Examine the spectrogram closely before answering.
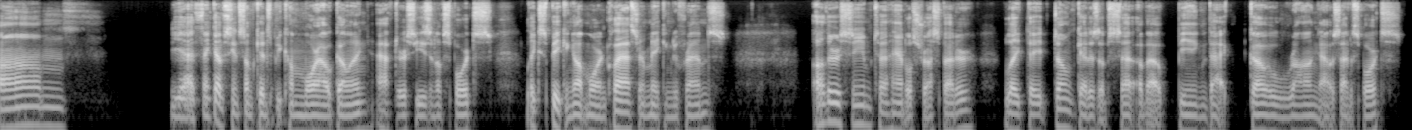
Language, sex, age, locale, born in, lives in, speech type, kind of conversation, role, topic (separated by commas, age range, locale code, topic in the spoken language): English, male, 30-34, en-US, United States, United States, read, expert-assistant, asker, How do sports teach important life skills?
